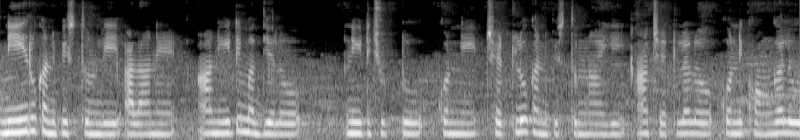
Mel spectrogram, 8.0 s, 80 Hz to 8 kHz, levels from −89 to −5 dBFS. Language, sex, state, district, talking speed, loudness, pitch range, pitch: Telugu, female, Andhra Pradesh, Guntur, 120 wpm, -19 LUFS, 225-235 Hz, 230 Hz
